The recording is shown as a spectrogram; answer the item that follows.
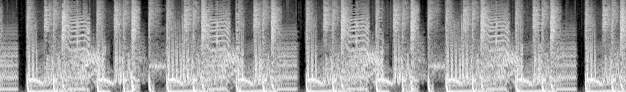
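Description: Hardtek / free tekno dance music from a DJ mix: a dense, repeating electronic beat under a warbling synth line. The sound cuts out briefly three times, about every three seconds.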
